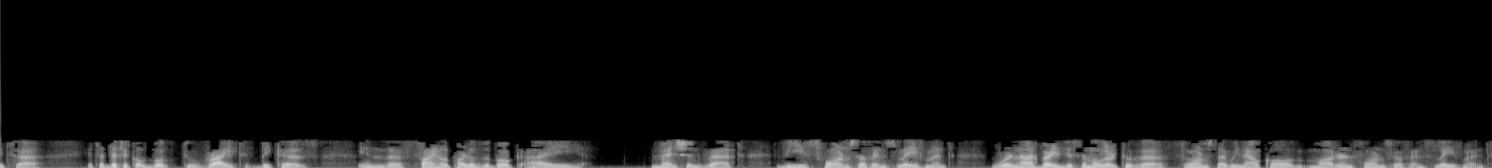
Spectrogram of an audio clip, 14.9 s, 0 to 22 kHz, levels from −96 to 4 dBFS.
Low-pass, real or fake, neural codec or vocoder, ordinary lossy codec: 3.6 kHz; real; none; MP3, 16 kbps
